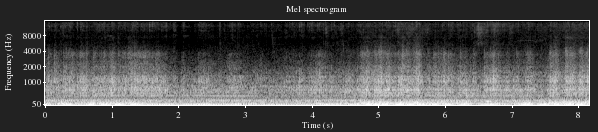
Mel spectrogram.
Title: 2510 making a weird noise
